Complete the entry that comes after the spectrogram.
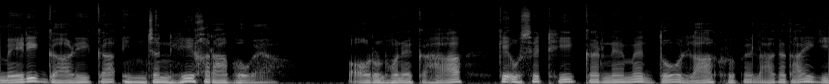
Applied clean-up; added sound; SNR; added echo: none; none; none; none.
